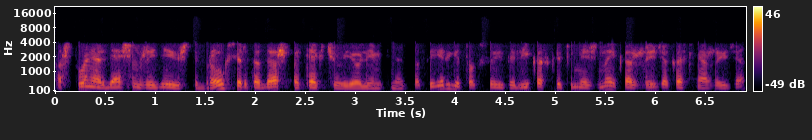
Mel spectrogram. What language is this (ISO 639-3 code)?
lit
